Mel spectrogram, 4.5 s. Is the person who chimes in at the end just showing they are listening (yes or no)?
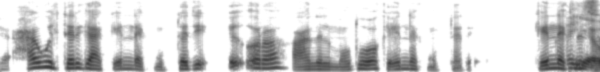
no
